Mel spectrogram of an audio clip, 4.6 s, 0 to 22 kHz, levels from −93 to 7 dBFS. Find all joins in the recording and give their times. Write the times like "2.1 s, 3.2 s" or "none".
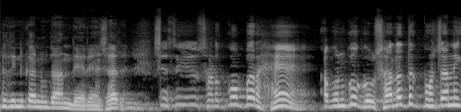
1.6 s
